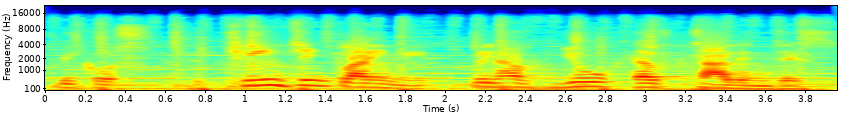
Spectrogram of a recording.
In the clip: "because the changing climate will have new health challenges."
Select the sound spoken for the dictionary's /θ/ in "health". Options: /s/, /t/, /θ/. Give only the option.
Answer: /t/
